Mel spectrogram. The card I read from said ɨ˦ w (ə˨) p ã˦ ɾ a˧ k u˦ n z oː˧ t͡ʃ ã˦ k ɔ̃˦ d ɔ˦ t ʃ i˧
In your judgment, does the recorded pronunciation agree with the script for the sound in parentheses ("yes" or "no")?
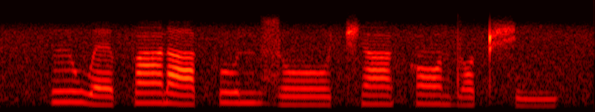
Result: no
